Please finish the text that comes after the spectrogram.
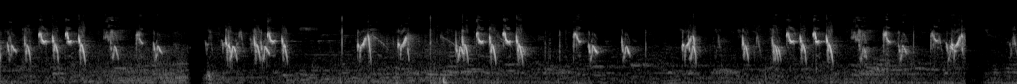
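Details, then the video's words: Bar-winged prinia song: repeated clusters of quick, sharp chirped notes, some falling in pitch, in phrases broken by short pauses, with a faint background hum. "Suara Burung Ciblek Mendayu Auto Gacor"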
